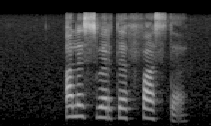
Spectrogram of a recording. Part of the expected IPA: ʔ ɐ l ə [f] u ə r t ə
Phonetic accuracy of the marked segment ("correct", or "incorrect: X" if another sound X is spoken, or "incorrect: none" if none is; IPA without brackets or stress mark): incorrect: s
